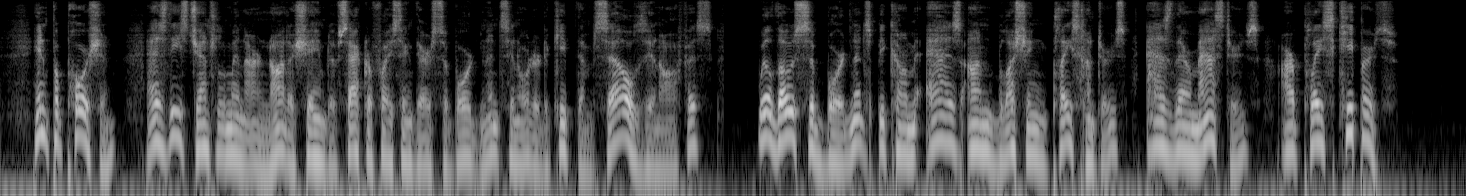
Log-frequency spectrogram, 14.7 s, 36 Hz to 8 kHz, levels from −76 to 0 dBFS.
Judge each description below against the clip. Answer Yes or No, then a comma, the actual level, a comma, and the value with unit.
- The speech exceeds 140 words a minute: No, slow, 135 wpm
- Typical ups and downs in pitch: No, wide, 6.8 semitones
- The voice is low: Yes, low, 115 Hz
